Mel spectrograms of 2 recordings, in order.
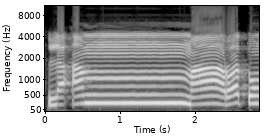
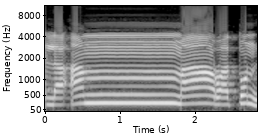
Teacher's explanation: اب میں مثال دیتا ہوں میم کی، جیسے کہ یہاں پہ دیکھیں، ان النفس لامارۃ، میم کے اوپر تشدید ہے تو ہم میم کے اوپر تھوڑی دیر کے لیے آواز کو روکیں گے، ٹھیک ہے، ہولڈ کریں گے ایک الف تک 2 سیکنڈ تک، لامارۃ، ٹھیک ہے، لامارۃ، ٹھیک ہے۔ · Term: غنہ زمانی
